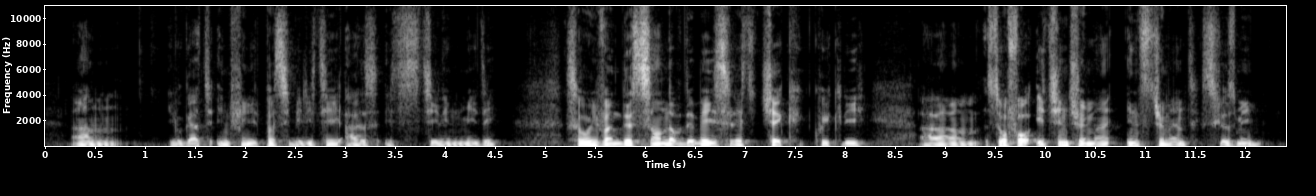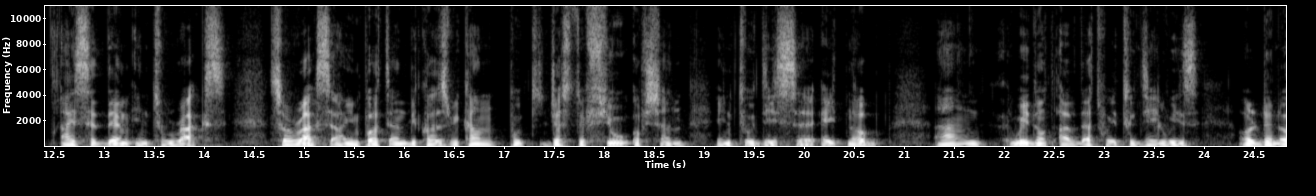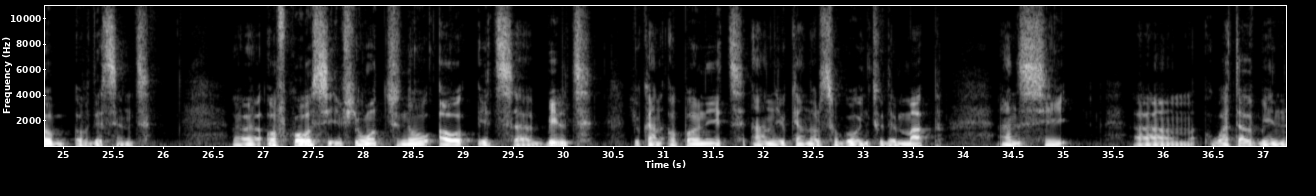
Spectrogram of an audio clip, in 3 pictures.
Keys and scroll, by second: 2.6 Delete.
